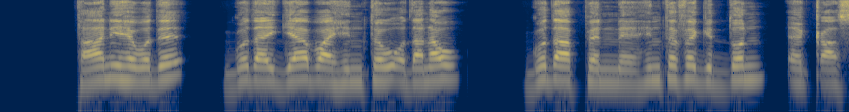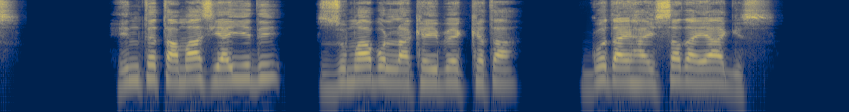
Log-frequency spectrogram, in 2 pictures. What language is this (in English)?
Gofa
